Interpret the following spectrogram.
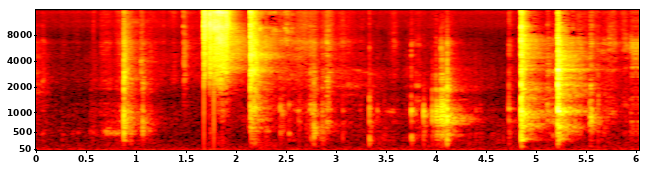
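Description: Small cardboard box being opened by hand: a few short scrapes and rustles of its flaps being pried up and pulled, loudest about two seconds in and again near the end.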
